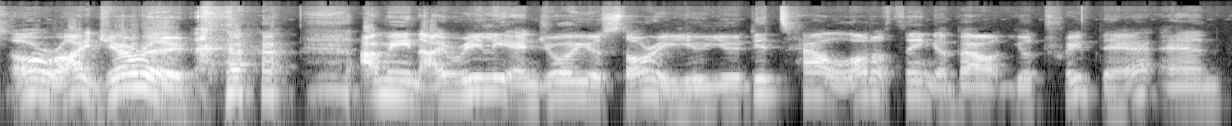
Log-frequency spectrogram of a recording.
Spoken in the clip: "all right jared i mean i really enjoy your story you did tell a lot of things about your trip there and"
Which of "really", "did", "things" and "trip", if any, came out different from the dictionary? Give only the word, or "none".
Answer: things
